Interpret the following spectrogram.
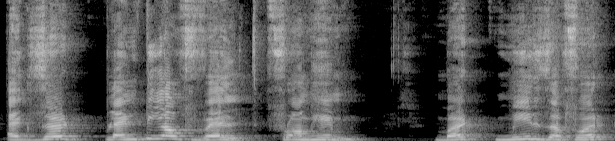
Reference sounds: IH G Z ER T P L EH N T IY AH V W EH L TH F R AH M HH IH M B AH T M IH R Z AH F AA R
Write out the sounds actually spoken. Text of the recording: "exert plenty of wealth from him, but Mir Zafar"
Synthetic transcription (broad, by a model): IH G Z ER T P L EH N T IY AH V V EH L T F R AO M HH IH M B AH T M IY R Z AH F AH R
